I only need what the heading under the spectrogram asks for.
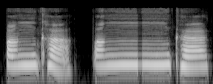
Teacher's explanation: اخفا کے معنی ہوتا ہے چھپانا، یعنی تنوین یا نون ساکن کے بعد حروف اخفا میں سے کوئی بھی ایک لیٹر آ جائے تو نون کی آواز کو ناک میں چھپا کر کے غنہ کر کے پڑھیں گے، اس کو اخفا کہتے ہیں۔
